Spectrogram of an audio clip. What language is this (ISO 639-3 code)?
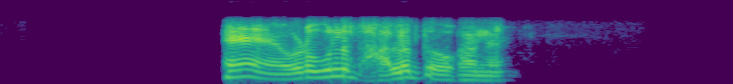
ben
